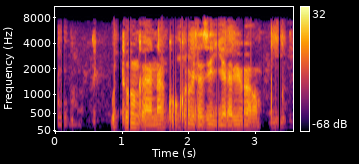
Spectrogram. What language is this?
Kinyarwanda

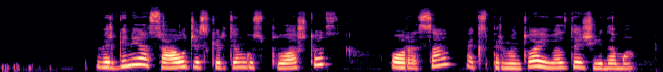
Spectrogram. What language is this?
Lithuanian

